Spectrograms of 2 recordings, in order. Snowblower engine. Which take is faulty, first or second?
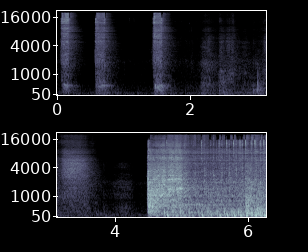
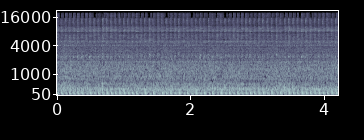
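first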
